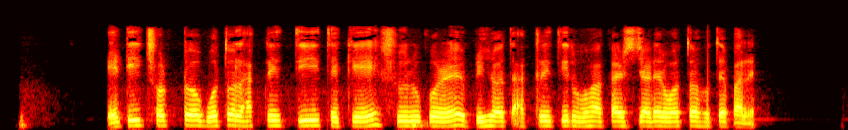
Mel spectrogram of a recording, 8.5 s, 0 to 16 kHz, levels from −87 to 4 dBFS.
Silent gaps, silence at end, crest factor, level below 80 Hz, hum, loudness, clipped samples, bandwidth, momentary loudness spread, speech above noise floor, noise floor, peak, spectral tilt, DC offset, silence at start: none; 0.95 s; 14 dB; -56 dBFS; none; -14 LUFS; under 0.1%; 7.6 kHz; 5 LU; 70 dB; -83 dBFS; 0 dBFS; -5.5 dB/octave; under 0.1%; 0.2 s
